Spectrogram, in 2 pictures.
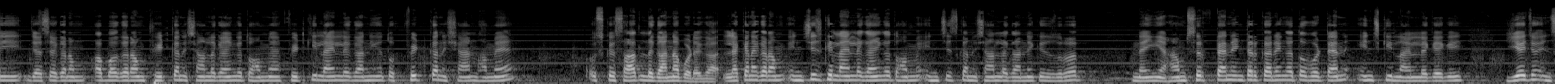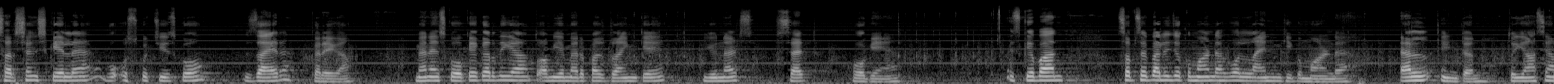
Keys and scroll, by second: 21.8 Escape, 24.5 Escape, 29.0 Escape, 29.6 l, 29.9 space.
